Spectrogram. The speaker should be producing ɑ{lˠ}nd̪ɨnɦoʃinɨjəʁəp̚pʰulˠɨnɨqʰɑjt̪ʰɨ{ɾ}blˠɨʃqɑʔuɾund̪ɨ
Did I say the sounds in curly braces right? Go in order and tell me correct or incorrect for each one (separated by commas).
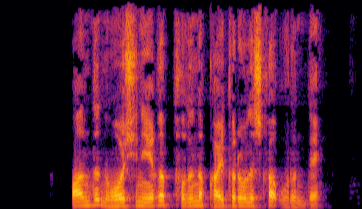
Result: incorrect, correct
